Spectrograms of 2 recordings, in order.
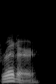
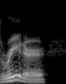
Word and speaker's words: Ritter: And then you said, yeah, that would be great if not for the fact that my name is not pronounced Ritter or not pronounced Reader.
